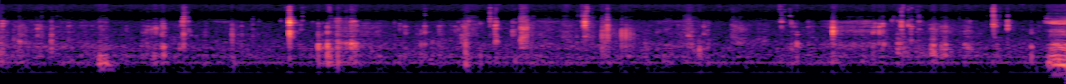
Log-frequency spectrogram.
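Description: A person chewing a mouthful of chili close to the microphone: faint, irregular mouth clicks and smacks.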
